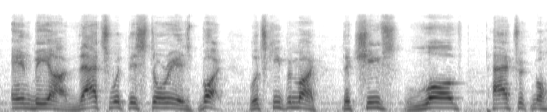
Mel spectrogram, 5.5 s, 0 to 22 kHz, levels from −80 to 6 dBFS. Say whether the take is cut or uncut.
cut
